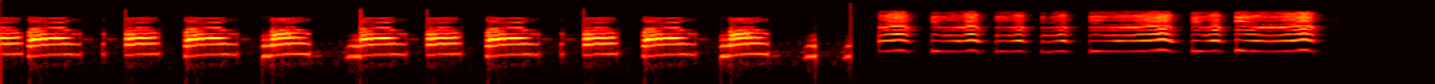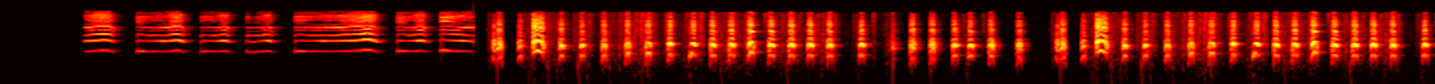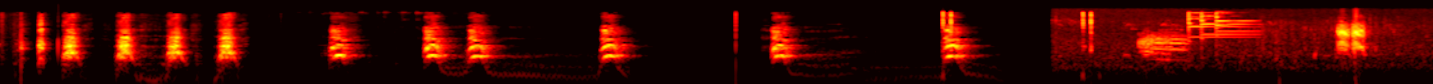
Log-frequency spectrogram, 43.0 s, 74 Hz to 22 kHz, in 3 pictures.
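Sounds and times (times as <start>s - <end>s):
chicken clucking: 19.2s - 29.4s.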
